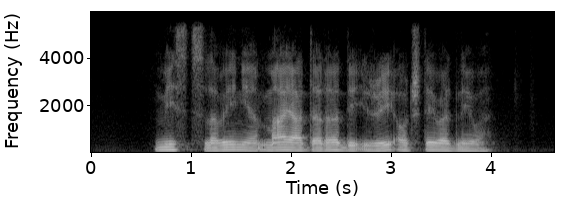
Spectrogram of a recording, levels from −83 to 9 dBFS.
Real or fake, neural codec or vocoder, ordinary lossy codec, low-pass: fake; codec, 16 kHz, 0.4 kbps, LongCat-Audio-Codec; none; 5.4 kHz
